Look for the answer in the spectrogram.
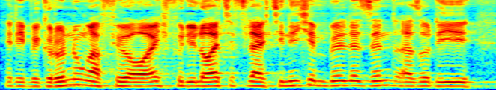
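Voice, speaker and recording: A man hosts a casual live talk. His voice is fairly high for a man, and he moves between questions to his guest and remarks to the audience. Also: little pitch movement, fast, a little mellow. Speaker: host.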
